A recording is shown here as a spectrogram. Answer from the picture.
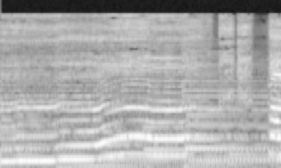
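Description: Female voice singing a wordless, hummed melody over acoustic guitar and keyboard. It holds a low note, then glides up about half a second in.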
